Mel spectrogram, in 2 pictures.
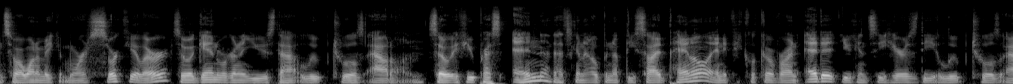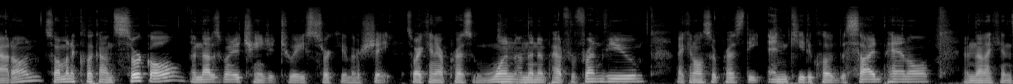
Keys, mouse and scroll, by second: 5.0 n, 11.4 click, 12.0 scroll down 3, 12.3-15.0 middle drag, 15.0 KP_1, 15.8 shift+middle click, 16.0 scroll up 2, 16.6-17.7 shift+middle drag, 17.7 n, 18.3-20.2 scroll up 2.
